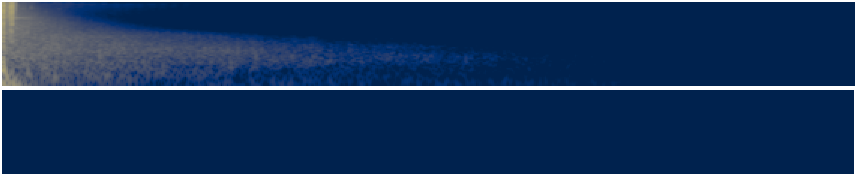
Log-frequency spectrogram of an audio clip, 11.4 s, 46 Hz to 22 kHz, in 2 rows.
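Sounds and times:
weapon muzzle blast: 0.0s - 1.7s.

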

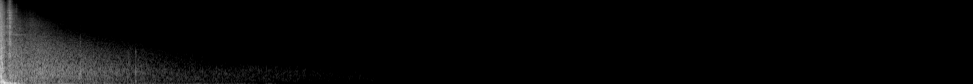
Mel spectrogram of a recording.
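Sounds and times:
AK12 rifle muzzle blast: 0.0s - 1.6s.

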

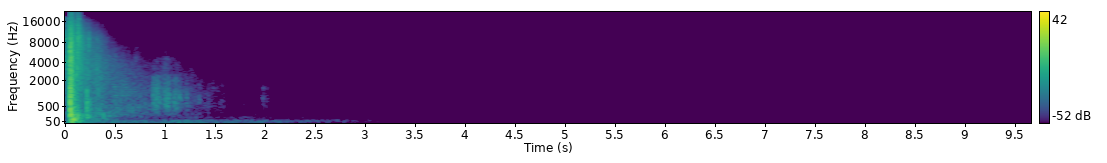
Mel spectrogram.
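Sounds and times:
silenced rifle gunshot in stereo: 0.0s - 1.2s.

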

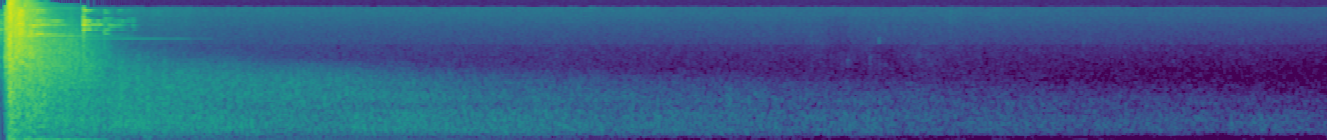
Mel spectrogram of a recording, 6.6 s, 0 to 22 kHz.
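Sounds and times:
M249 machine gun firing with silencer: 0.0s - 2.6s.

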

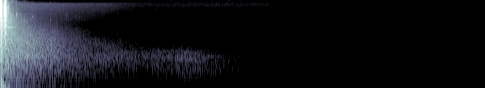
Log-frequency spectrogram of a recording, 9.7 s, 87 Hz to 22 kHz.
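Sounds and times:
AK-12 rifle muzzle gunshot: 0.0s - 1.4s.

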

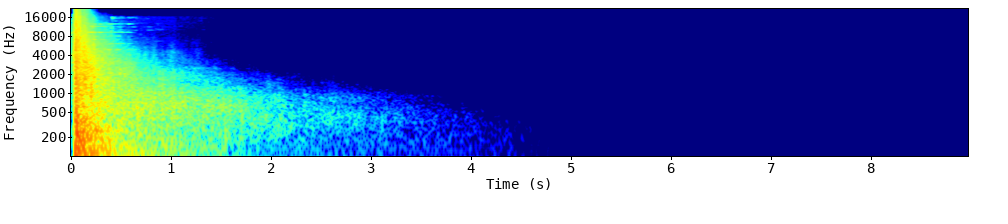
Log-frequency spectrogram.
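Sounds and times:
M249 machine gun firing with a silencer: 0.0s - 1.8s.

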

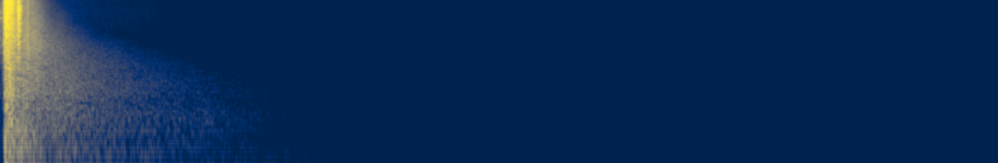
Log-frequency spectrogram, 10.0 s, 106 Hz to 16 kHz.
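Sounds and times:
M9A3 pistol muzzle blast: 0.0s - 1.8s.

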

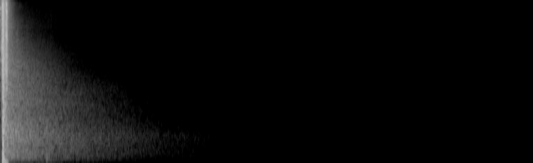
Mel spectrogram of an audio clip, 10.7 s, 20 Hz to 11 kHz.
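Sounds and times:
MP5 submachine gun muzzle firing: 0.0s - 1.4s.

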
